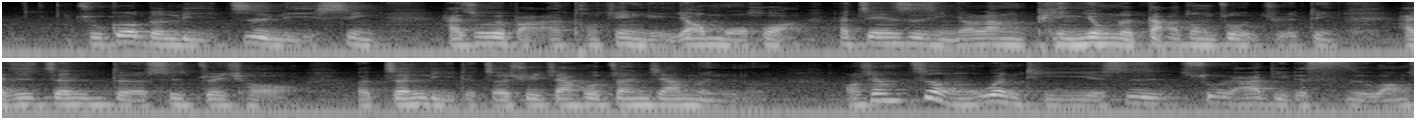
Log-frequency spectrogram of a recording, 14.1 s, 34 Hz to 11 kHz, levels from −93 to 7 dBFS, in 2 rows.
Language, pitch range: Chinese, 110-140 Hz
